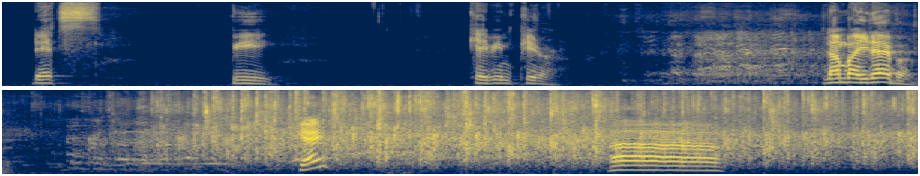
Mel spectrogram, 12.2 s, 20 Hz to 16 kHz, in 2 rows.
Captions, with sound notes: That's b, Kevin Pillar. [LAUGHTER] Number 11. [APPLAUSE] OK.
